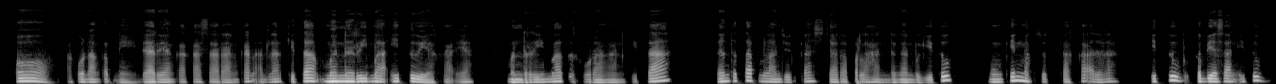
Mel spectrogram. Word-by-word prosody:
Oh, 145 -3 +5 0.2
aku 115 +3 -4
nangkep, 115 -2 -4
nih, 100 -3 -8
dari 110 +1 +1
yang 110 - -3
Kakak 110 +1 -9
sarankan 105 +4 -5
adalah 115 +5 -5
kita 145 +4 +3
menerima 135 0 +7
itu, 140 0 +2
ya, 100 -2 0
Kak, 100 -3 -10
ya? 105 +2 -5 0.4
Menerima 115 +4 +1
kekurangan 105 -3 -4
kita 135 - +1 0.5
dan 135 - +4
tetap 165 +1 0
melanjutkan 125 +1 -3
secara 115 -5 -5
perlahan, 110 +1 -4
dengan 110 0 -2
begitu 110 - +1 0.4
mungkin 145 +11 +3
maksud 130 -6 -3
Kakak 115 +7 -6
adalah 125 +4 -6 0.3
itu, 180 +7 +3
kebiasaan 135 -1 +2
itu 170 +8 -2
115 Hz, 150 wpm, -24 LUFS, 110-140 Hz, 0.5 s, menerima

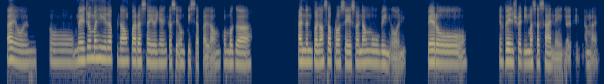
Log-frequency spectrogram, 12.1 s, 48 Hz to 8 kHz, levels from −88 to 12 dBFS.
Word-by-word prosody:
Ayun. 180 -3 +1 0.2
So, 185 -1 -7
medyo 205 +5 +2
mahirap 225 -1 +2
lang 200 0 +2
para 195 -1 +3
sa'yo 185 -2 -1
'yan 180 0 -4
kasi 180 -1 -2
umpisa 180 0 -4
pa - - -7
lang. 170 +1 -6
Kumbaga, 175 -3 +1 1.0
ando'n 190 0 +3
pa 185 - +4
lang 185 +1 +4
sa 190 0 +4
proseso 180 -1 0
ng 180 +1 +1
moving 175 -3 -2
on. 80 -1 -8 0.4
Pero, 185 -1 +6 1.2
eventually 190 -2 +1
masasanay 175 - 0
ka - - -7
rin - - -23
naman. - - -9
185 Hz, 135 wpm, -24 LUFS, 175-190 Hz, 1.2 s, Pero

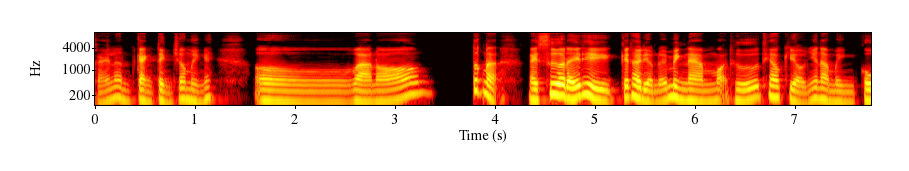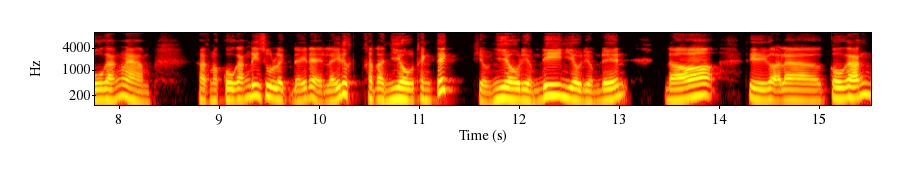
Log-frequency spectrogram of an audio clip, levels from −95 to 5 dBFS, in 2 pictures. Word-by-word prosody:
cái 125 +3 -9
lần 170 -4 -7
cảnh 145 -4 0
tỉnh 130 -1 -4
cho 160 +7 -4
mình 145 -4 -6
ấy. 170 - -9 0.4
Ờ, - - -5 0.9
và 135 -2 +1
nó 150 +11 -2 0.5
tức 275 -1 -2
nà - - +2 0.3
ngày 150 -1 +2
xưa 205 +8 +7
đấy, 170 +1 +6
thì 165 -10 +3
cái 180 - 0
thời 180 -3 +5
điểm 140 -4 -2
đấy 140 +2 -4
mình 180 -3 +1
làm 140 -1 -1
mọi 150 - -4
thứ 150 +3 -2
theo, 185 -2 0
kiểu 150 -8 -4
như 150 +7 -5
nà, 155 -2 -1
mình 130 -2 -8
cố 145 +2 +1
gắng 155 +5 0
làm, 150 -9 -1 0.5
hoặc 145 -2 -5
là 145 - -4
cố 155 - +2
gắng 155 +2 -2
đi 200 +1 +1
du 190 -1 +1
lịch 155 -3 -1
đấy 140 +3 -5
để 175 -7 -1
lấy 135 +2 -1
được 225 - +2
thật 165 -2 -3
là 155 - +1
nhiều 155 +1 +3
thành 160 -3 -5
tích, 285 - +4 0.2
kiểu, 135 -4 -7
nhiều 160 +1 +4
điểm 145 -2 -3
đi, 205 +3 +4
nhiều 165 -5 +1
điểm 140 -2 -6
đến. 160 +8 +1 0.4
Đó, 185 +8 +5 0.3
thì, 155 -4 0
gọi 140 -3 +1
là, 145 -1 0
cố 170 -1 +3
gắng, 180 +5 +4
155 Hz, 235 wpm, -22 LUFS, 140-175 Hz, 0.9 s, xưa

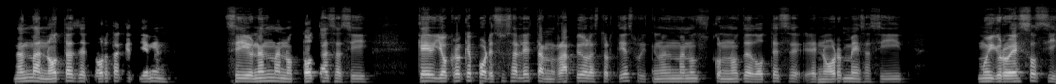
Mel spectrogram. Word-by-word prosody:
Unas 140 +2 +2
manotas 150 +1 +4
de 150 -1 -2
torta 135 +4 -1
que - - -5
tienen. 140 0 -3 0.5
Sí, 145 -1 +3
unas 150 +2 +4
manototas 145 -1 +1
así, 135 -1 -7 0.4
que 155 -1 +6
yo 145 -1 +4
creo 165 +2 0
que 175 - +1
por 155 -4 +1
eso 155 - -8
sale 160 +1 0
tan 130 -6 -1
rápido 135 +3 +1
las 140 0 -2
tortillas, 160 +3 -6
porque 140 -5 -16
tiene 130 +1 -8
unas 135 0 -5
manos 140 +1 -5
con - - -6
unos 130 +1 -4
dedotes 135 +2 -3
enormes, 135 +1 -3
así, 130 0 -12 0.7
muy 145 0 +2
gruesos 140 +3 +3
y 135 - -7
140 Hz, 185 wpm, -23 LUFS, 135-150 Hz, 0.7 s, que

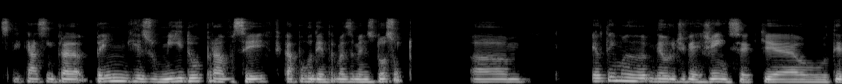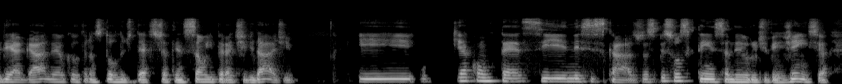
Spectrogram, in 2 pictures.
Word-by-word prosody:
Explicar 130 0 -4
assim 125 0 -3
pra 120 -1 +2
bem 150 +2 +2
resumido 135 +2 +1
pra 135 -4 0
você 130 +1 +1
ficar 125 - -3
por 130 0 -2
dentro 120 0 +1
mais 120 -1 0
ou 120 - -1
menos 115 -1 +2
do 125 - 0
assunto. 130 - -1
Hã, - - -11 1.9
eu - - -3
tenho 175 +2 -2
uma 155 -4 +2
neurodivergência 125 -3 0
que 120 - +3
é 115 0 +1
o 110 -1 -3
TDAH, 115 0 +1
né, 115 -2 -4
que 110 - -10
é - - -2
o - - -4
transtorno 110 0 -1
de 105 +1 -4
déficit 105 -2 0
de - - 0
atenção 110 +2 +2
e 110 - -1
hiperatividade, 105 0 -2 0.6
e 255 0 +2
o 130 - -13 0.2
que 165 - -1
acontece 145 -3 0
nesses 135 -1 +1
casos? 105 +1 -4
As 115 -1 -1
pessoas 165 +3 +1
que 165 - -10
têm 125 -2 +5
essa 120 -1 +2
neurodivergência, 110 0 +1
125 Hz, 165 wpm, -26 LUFS, 115-140 Hz, 1.9 s, têm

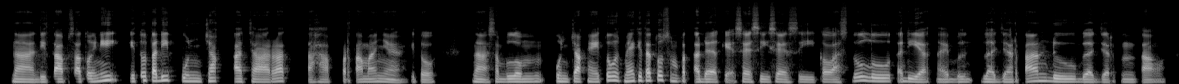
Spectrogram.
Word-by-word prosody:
Nah, 115 -2 +2
di 120 - -1
tahap 125 +2 +3
1 135 +1 +1
ini, 195 +7 +3
itu 140 +6 -2
tadi 170 +4 +7
puncak 155 -2 -2
acara 130 +1 +3 0.2
tahap 110 0 -3
pertamanya, 120 -3 -1
gitu. 110 -2 -4 0.4
Nah, 120 -2 +2
sebelum 130 +2 0
puncaknya 130 -1 +2
itu, 190 +1 +3
sebenarnya 155 +3 0
kita - - +7
tuh 205 -1 +2
sempet 150 -3 -3
ada 120 -2 +3
kayak - - -2
sesi-sesi 115 -2 -2
kelas 115 -1 -2
dulu 160 -4 +2
tadi 135 -4 +1
ya, 115 - 0
kayak 115 -1 -4
be 120 - -4 0.2
belajar 115 -2 -2
tandu, 140 -6 +2
belajar 115 -1 -1
tentang 110 -2 -4
125 Hz, 170 wpm, -25 LUFS, 115-145 Hz, 0.4 s, tadi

